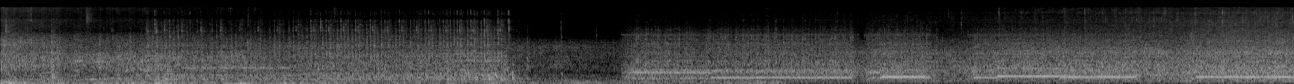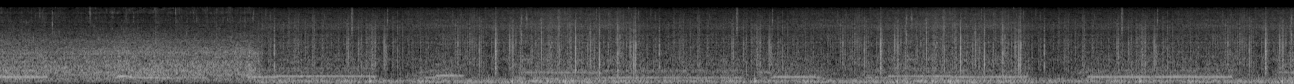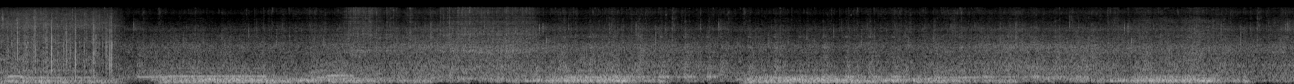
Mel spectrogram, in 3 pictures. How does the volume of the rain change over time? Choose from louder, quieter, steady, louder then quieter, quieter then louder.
louder.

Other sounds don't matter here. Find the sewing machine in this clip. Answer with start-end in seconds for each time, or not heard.
0.0-38.7.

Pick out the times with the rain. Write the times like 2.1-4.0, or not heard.
0.0-38.7.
